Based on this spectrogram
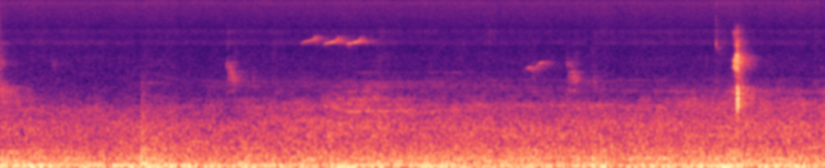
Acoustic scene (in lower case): residential area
